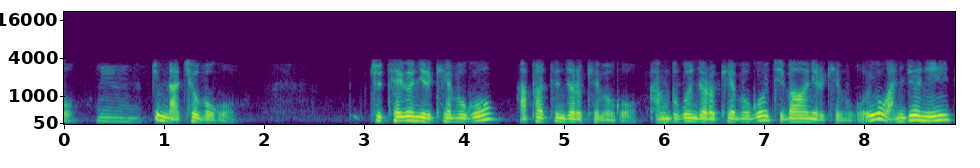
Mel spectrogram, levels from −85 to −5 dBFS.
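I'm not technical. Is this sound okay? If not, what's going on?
No. The whole clip has passed through the G.729 codec, a phone-call format that rebuilds speech from a rough model of the voice. Nothing above about 3.8 kHz survives. The speech sounds narrow, boxy and noticeably rough, slightly synthetic, from start to finish.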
